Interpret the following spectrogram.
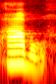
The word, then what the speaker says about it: Abel: couple and their son we would say Abel but they they pronounce it abble abble abble are are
